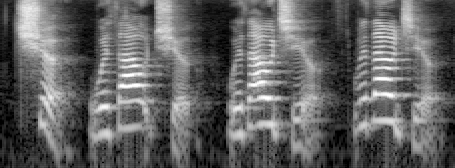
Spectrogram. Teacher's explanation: Because the T sound in your mouth where your tongue is behind your teeth t and the Y sound Y are quite close in your mouth without chew. When you move your tongue from the T sound to the Y sound in your mouth, it makes a new sound.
